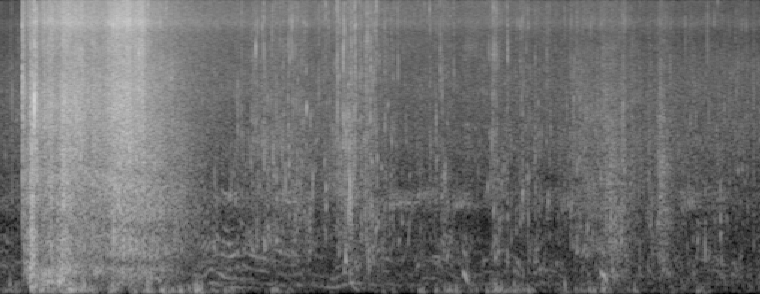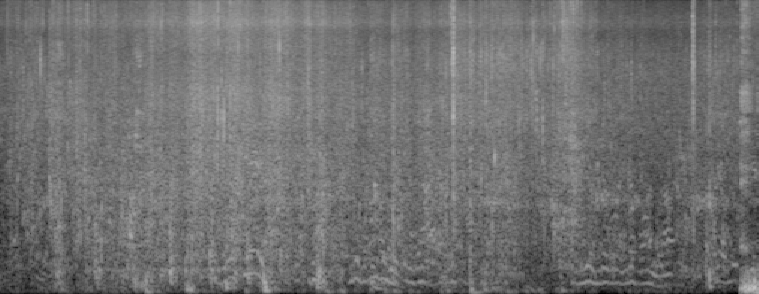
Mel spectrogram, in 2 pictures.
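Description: A person diving into a deep pond: a loud splash about half a second in, with about two seconds of churning water after it. Then quieter lapping water.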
